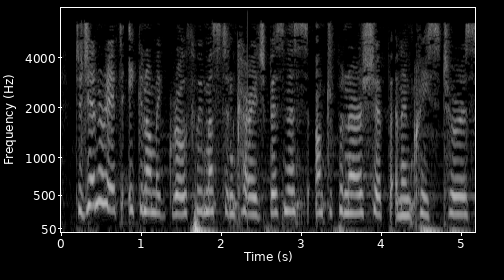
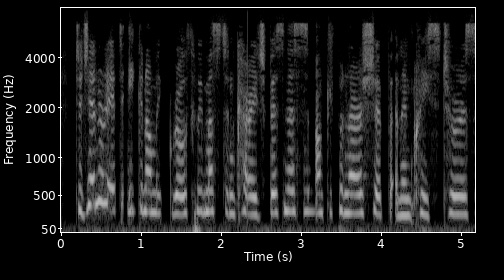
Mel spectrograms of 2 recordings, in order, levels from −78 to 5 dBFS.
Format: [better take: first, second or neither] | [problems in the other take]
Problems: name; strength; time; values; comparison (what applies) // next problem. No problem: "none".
first | noise reduction (neural diffusion model UNIVERSE++)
